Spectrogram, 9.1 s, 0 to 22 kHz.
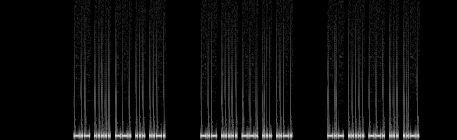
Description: Morse code, heard as a keyed tone, about 34 wpm, 700 Hz. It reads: K5GSF K5GSF K5GSF
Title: USA Call Signs - 5 Characters - Repeated 3x - 35wpm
